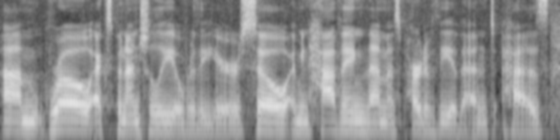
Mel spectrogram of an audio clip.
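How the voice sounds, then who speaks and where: A woman who organizes events for an arts center, speaking in a measured, appreciative way with some fillers. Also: a bass voice, fairly even intonation, clean tone. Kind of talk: TV interview guest.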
